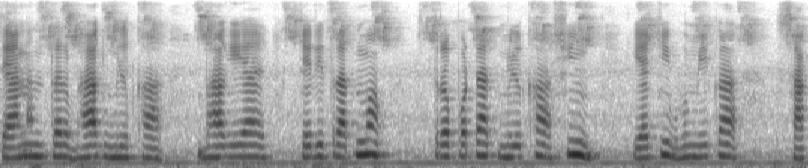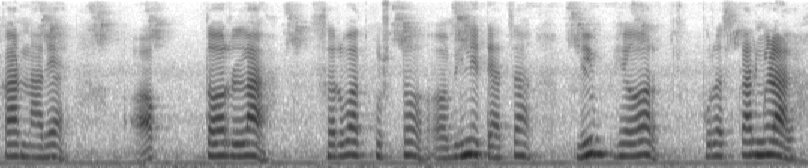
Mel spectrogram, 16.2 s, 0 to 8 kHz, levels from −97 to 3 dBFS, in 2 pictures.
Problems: constant background noise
